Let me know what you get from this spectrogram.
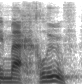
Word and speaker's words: Makhlouf: That's the American pronunciation of my last name. I'm just trying not to scare white people, man. It's actually Makhlouf, if you want to get really phlegmy with it.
